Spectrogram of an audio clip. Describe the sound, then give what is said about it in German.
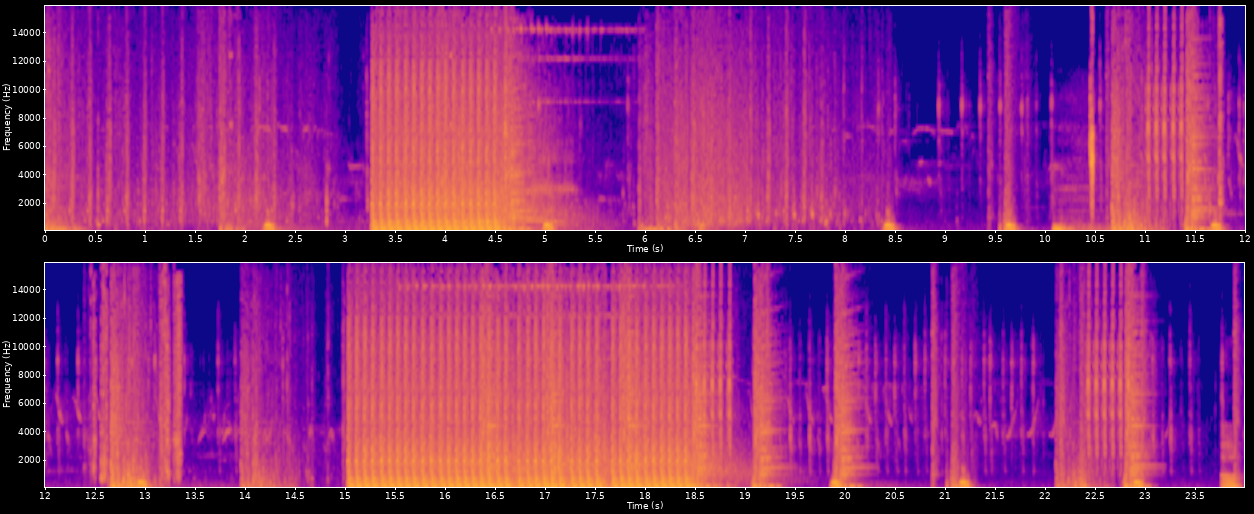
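Machine gun fire in a video game: two long, loud sustained bursts mixed with many shorter volleys and single shots, separated by brief quiet gaps. “Ich habe keine Munition mehr für mein Maschinengewehr.”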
